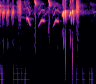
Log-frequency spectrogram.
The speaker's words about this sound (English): "With the greatest pleasure," said the nightingale, and began to sing most delightfully.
